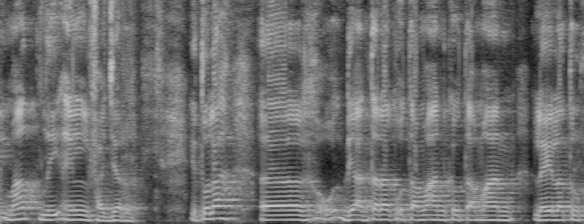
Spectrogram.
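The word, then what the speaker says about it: مطلع الفجر: Wa qara'a al-Kisai, dan Imam Al-Kisai membacanya matli'il fajar bikasri lam. Matli bukan matla'il fajar, tapi matli'il fajar.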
